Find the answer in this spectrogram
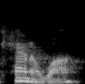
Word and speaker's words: Kanawha: that goes to a street, I believe it's pronounced Kanawha, and then basically ends there.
